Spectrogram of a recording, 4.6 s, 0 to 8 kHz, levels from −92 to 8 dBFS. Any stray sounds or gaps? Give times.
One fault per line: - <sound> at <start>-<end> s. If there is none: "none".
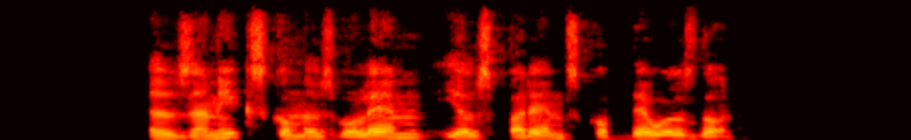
none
